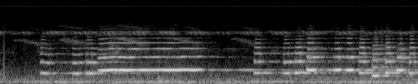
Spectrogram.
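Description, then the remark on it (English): A loud, brassy hunting horn blast, sounded by Sabu the gun bear as an alarm while waiting at traps for a wild iguana boar, holds one steady note for over a second, then breaks into a second run of shifting, wavering tones with no voices. “Yes, sound the alarm, Sabu. It's our hunting horn.”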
